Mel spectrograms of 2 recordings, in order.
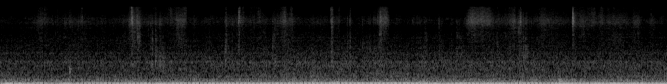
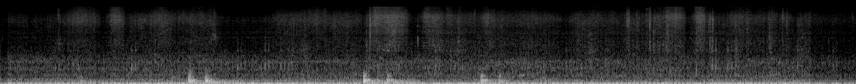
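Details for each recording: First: Nissan Juke front suspension after replacing strut (shock) bearing, with new front shocks and member bushings; road test while turning shows steady low road rumble, former clunking when steering now gone. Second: Nissan Juke at steady idle gives dull clunks and creaks as the steering wheel turns; front shocks and member bushings were recently replaced, and the worn strut top mount (shock) bearing is suspected and set to be replaced.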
